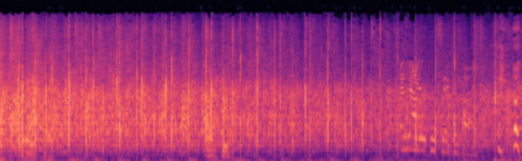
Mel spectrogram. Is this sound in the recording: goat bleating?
no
